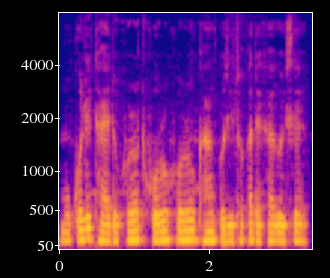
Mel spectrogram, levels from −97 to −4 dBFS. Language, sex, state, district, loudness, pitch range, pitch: Assamese, male, Assam, Sonitpur, -17 LUFS, 110-120 Hz, 110 Hz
